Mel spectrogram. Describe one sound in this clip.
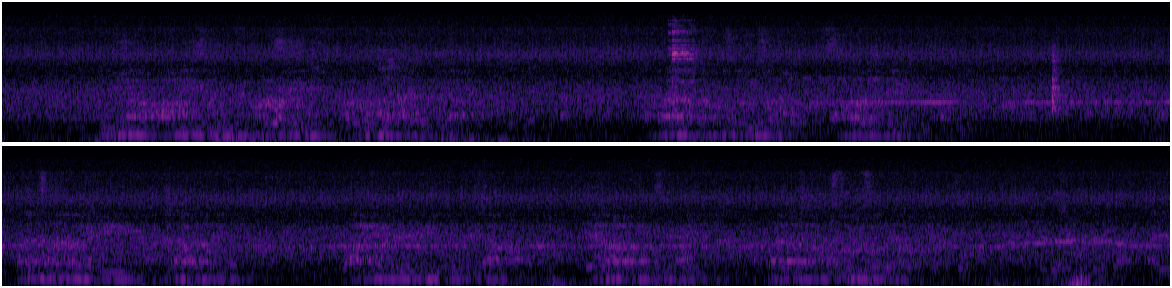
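A man speaks calmly over a loudspeaker, with short pauses.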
